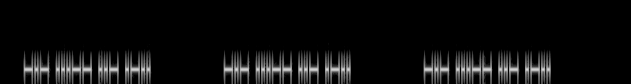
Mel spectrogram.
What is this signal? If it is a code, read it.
Morse code, heard as a keyed tone, about 44 wpm, 700 Hz. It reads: K3UL K3UL K3UL
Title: Call Signs Repeated 2x - 45wpm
